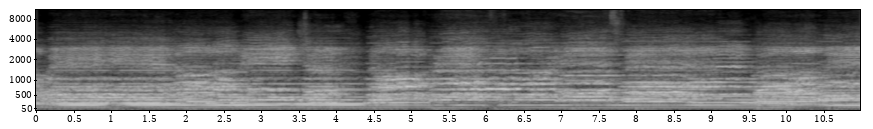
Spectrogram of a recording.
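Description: Mixed church choir of men and women singing in parts, holding sustained notes with short breaks between phrases.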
